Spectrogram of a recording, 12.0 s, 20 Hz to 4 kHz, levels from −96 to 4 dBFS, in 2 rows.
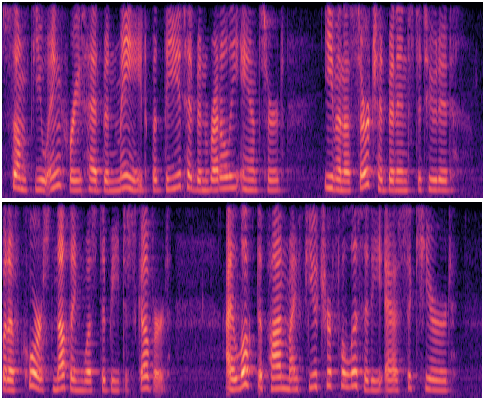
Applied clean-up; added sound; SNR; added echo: none; none; none; none.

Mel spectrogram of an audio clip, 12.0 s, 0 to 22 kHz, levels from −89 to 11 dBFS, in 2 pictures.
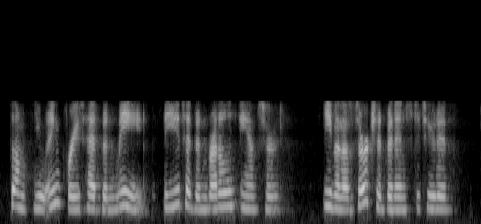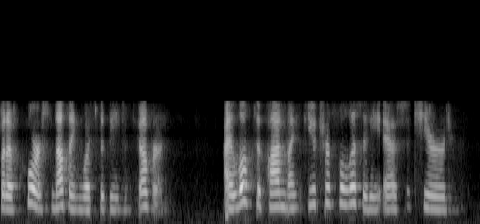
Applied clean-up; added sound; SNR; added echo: neural mask model DeepFilterNet 3.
